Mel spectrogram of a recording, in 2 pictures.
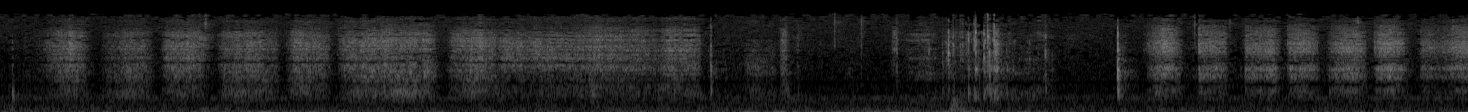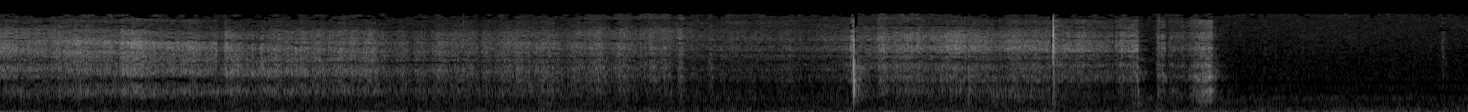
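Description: A long, hollow carved wooden incense box is held in one hand while the fingers of the other rub and scratch along its carved lid. The result is a soft, steady, bright scraping hiss with rapid dry ticks as the fingers catch the carving, and a few sharper clicks toward the end.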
